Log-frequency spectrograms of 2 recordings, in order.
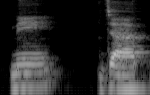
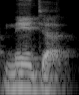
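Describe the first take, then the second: First: "major" broken into two separate syllables; "major" pulled apart for learners; split syllables. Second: Said in the usual way. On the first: Shown as a demonstration. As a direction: say "major" slowly, pausing between syllables. Word split by syllable, then whole.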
